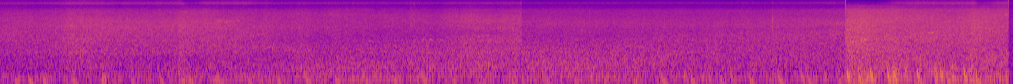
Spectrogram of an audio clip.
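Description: Waves roll onto the beach at Playa Nuevo Nayarit in a continuous loud wash of surf with wind buffeting the microphone, swelling heavier toward the end, with no voices.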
